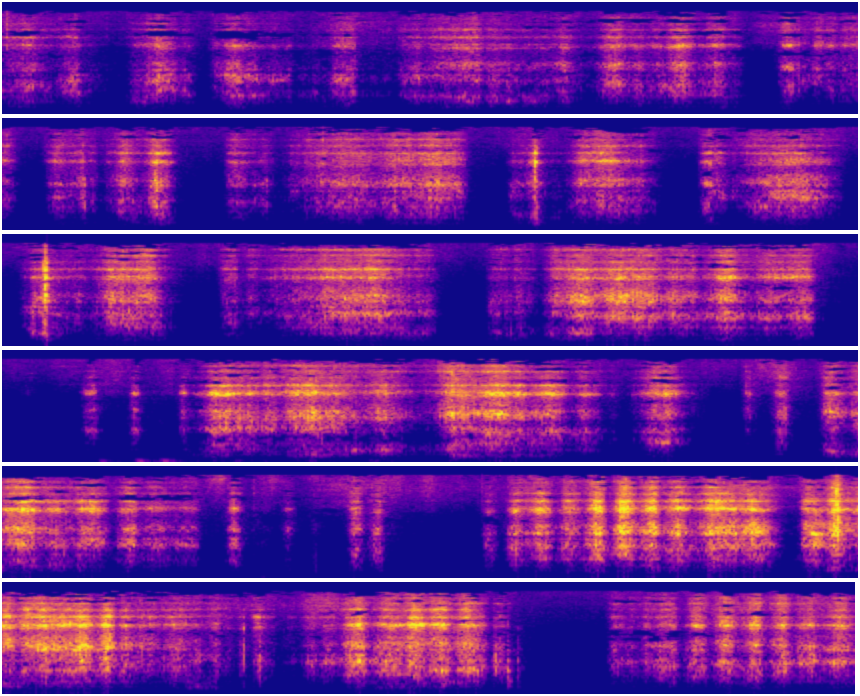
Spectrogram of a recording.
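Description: Fingertips tap and scratch on a ceramic lid close up.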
